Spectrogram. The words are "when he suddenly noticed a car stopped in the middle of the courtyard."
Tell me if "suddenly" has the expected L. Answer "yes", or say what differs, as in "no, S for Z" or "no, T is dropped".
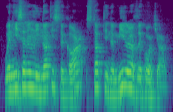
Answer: yes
